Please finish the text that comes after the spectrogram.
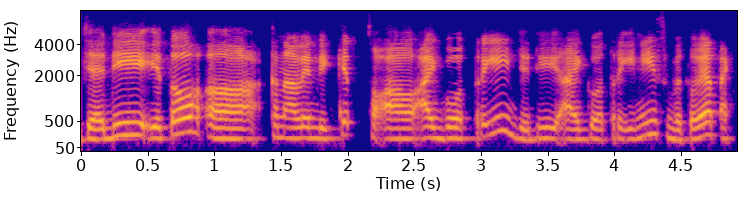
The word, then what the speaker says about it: IGT3: di mana Alchemy itu sendiri sekarang supporting iGo3 gitu. Ini kalau dibaca IGT3 itu bacanya iGo3 ya, bukan Indonesian Got Talent ya.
